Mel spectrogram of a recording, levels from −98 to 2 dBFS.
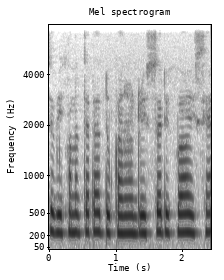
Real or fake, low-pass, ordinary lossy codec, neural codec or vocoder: real; 7.2 kHz; none; none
